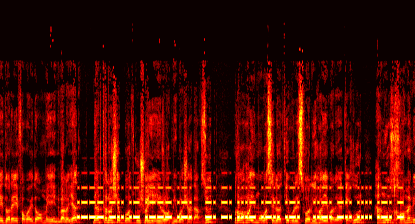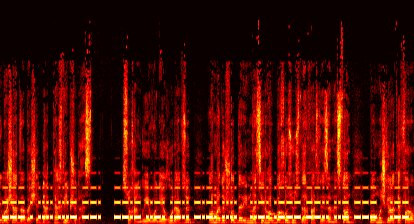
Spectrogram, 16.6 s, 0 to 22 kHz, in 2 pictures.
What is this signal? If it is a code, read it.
Morse code, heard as a keyed tone, machine-sent, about 30 wpm, 720 Hz. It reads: JDAJR NNVLR FDHRT OEHVG QFLCH FJZUO …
